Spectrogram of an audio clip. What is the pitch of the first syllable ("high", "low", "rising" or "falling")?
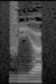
low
